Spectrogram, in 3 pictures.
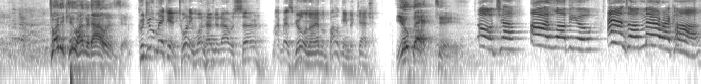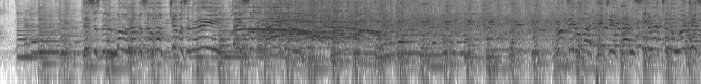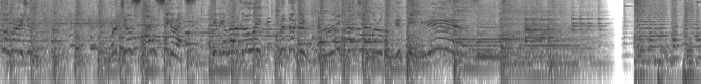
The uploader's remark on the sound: Recorded Live 1/8/2011 at Largo, Los Angeles.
